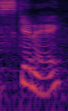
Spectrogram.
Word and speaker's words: skene: The Greek word skene, that's how you pronounce that.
